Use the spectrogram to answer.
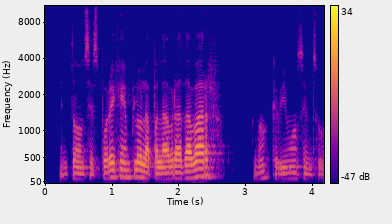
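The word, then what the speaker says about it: דבר: diccionario, que significa palabra, se divide en las siguientes sílabas. Da, y luego ven aquí un guioncito, ¿no?, como para separar las dos sílabas. La primera parte sería da, la primera sílaba, y la segunda sílaba sería bar.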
